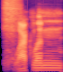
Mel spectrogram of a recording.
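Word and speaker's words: Lachlan: According to Fox uh corporation uh CEO uh Lacklin Murdoch that's how you say his name.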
